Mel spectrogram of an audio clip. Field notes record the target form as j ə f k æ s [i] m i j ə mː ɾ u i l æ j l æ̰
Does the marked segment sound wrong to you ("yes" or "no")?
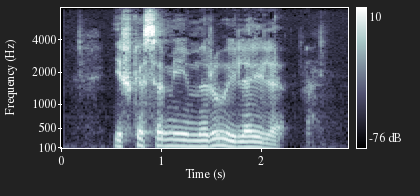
yes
